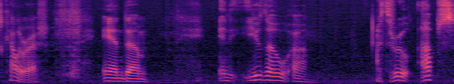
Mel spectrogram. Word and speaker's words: Călărași: Which for our listeners, if they read it, it would look at Călărași, is the way we would pronounce it, but it's Călărași.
